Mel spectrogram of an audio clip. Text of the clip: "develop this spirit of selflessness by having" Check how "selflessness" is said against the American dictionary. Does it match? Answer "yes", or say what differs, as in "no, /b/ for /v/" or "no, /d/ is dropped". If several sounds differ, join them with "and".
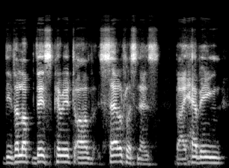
yes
